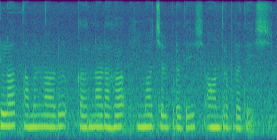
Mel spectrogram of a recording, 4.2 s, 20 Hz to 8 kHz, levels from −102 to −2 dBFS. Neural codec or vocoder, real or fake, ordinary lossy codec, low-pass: none; real; none; none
